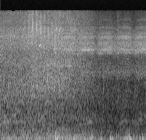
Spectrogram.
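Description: A crowd murmurs and chatters nearby.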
